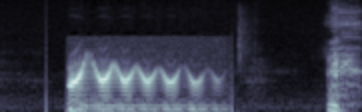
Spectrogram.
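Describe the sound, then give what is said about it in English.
A voice imitates a metal rod going boing against trees: a wobbling, springy vocal tone lasting about a second, then a short click and another brief vocal burst. “And I would hit it against trees, and I'd go boing, boing, boing, boing. Well, yeah, like this.”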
